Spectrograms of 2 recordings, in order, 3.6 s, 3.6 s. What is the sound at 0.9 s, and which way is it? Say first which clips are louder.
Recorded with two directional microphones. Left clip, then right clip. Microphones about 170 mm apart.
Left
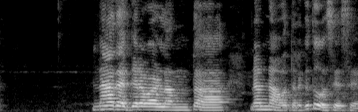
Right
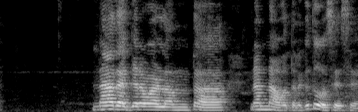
A woman's voice: right 1 dB; 10° left (ahead or behind).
